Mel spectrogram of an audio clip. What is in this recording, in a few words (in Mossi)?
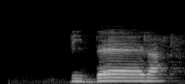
"bi-bɛɛga", moore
